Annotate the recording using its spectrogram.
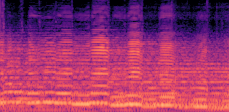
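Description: Instrumental music led by a saxophone, its melody stepping down in pitch.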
